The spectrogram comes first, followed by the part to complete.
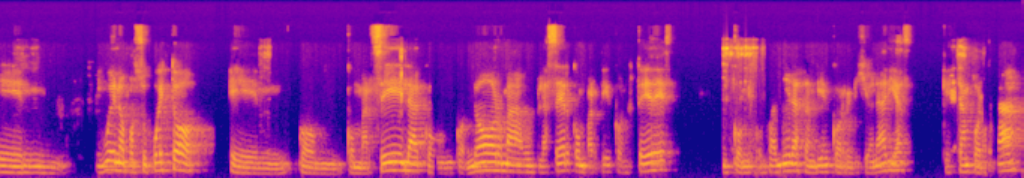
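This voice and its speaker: Very slowly, a woman with a very deep, low pitch speaks with lively intonation. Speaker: national legislator. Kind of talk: talk to an audience.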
